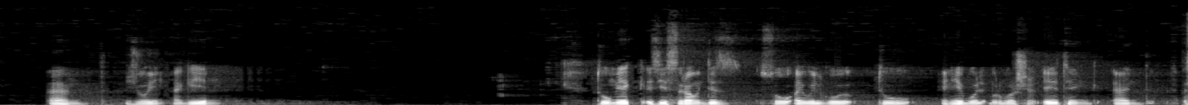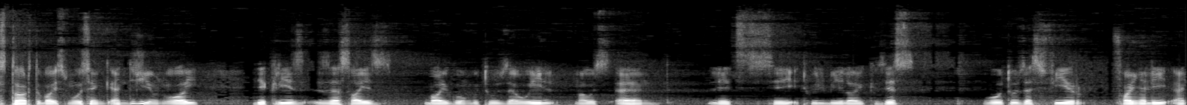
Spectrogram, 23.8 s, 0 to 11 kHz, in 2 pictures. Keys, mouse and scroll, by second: 0.7 j, 3.0 j, 5.3 j, 6.2-8.8 right drag, 8.4 middle click, 12.8 g, 21.8-23.6 drag, 23.4 g.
